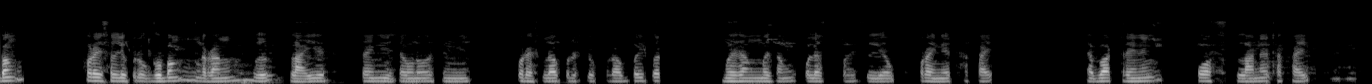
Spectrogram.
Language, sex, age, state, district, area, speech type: Bodo, male, 18-30, Assam, Baksa, rural, spontaneous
